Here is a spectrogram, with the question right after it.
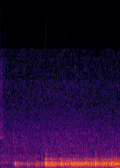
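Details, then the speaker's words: Lung crackles played as a teaching example: a rough crackling like burning firewood throughout breathing, said to mean phlegm stuck in and moving within the small airways. "Ang crackles, ang tunog niya, parang may nasusunog eh. Parang firewood burning."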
